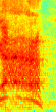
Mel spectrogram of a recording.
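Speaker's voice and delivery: sudden loud, high scream of fright; startled scream. Acted. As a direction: scream as if jumped out at. Startled mourners at the funeral.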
